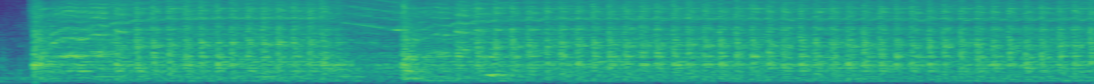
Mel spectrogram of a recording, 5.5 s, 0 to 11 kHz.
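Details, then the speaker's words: 1997 Jeep 4.0L cranked with the ASD relay removed to simulate a no-start while testing the distributor cam sensor signal. An even rhythmic cranking beat that never catches. "we're going to simulate a no start and uh go ahead and crank it"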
